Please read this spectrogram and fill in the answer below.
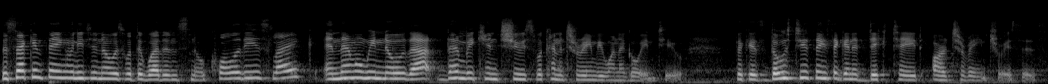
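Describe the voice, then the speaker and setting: Speaking at a fairly quick pace with a Swedish accent, a woman has a high pitch, ordinary pitch variation and a dark, mellow tone. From Sweden. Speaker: avalanche safety instructor. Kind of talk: seminar presentation. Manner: casual, with filler words.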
